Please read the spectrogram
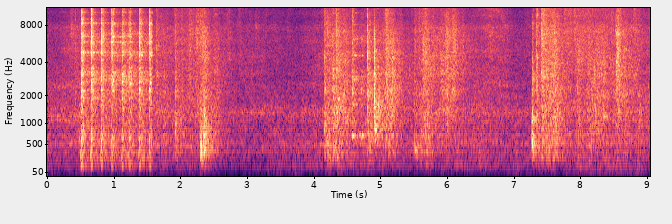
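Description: Demolition excavator breaking up a concrete building frame: three bursts of rapid, clattering knocks and breaking concrete, each lasting a second or two.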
